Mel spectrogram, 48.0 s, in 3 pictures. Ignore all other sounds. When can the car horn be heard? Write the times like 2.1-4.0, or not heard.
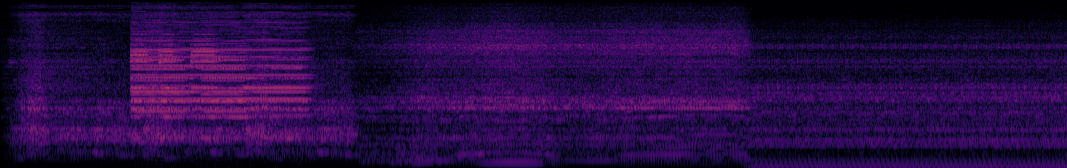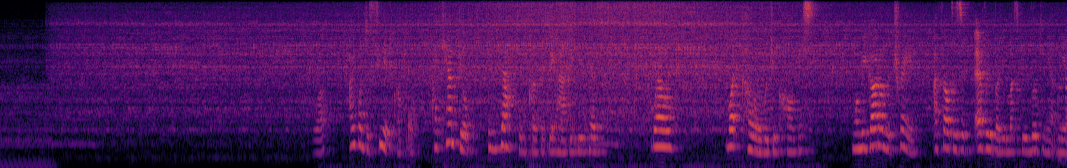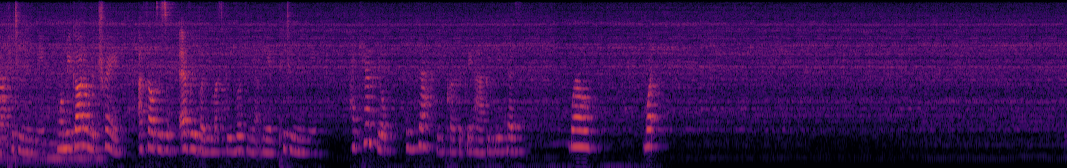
1.9-4.7, 31.9-33.6.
